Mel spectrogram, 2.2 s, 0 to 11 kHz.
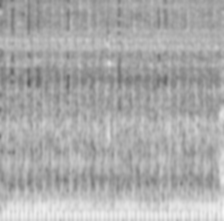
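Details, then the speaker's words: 1986 Honda Rebel CMX250 twin, idling with one plug lead pulled: low steady thumping unchanged, so that cylinder isn't firing; pulling the other stops the bike, running on one cylinder; owner suspected running rich. "engine still runs good but there was no change in the sound of the engine so that's concerning"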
